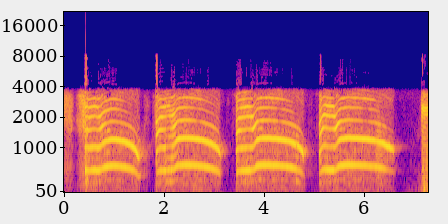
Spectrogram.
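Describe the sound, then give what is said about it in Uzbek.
A peacock calls in long, loud, wailing cries: four drawn-out harmonic calls, each rising slightly and then sagging in pitch, separated by short pauses, with the start of a fifth at the very end. “Va tovus degan qush bo'ladi, rang barang patlardan iborat. Juda go'zal, juda go'zal qush, aha. Ham chiroyli qush, shu tovusini chiqaradigan ovoz shunday bo'lar ekan.”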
